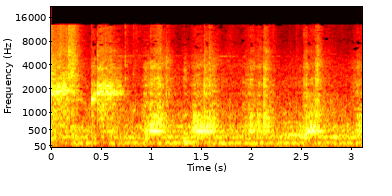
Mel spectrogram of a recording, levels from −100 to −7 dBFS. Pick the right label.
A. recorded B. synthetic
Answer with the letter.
A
